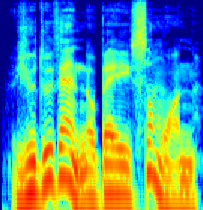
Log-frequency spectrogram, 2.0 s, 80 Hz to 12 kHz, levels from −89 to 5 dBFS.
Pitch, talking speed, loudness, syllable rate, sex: 115 Hz, 175 wpm, -15 LUFS, 4.5 syllables/s, male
